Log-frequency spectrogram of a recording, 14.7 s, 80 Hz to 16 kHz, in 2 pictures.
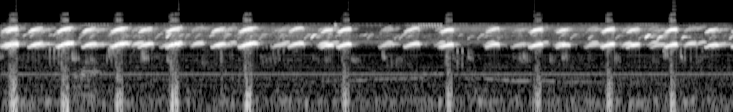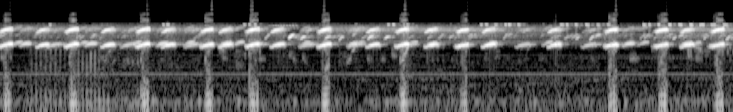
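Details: A chorus of foam nest tree frogs croaking late at night by Gowrie dam, a waterhole on Djuma Game Reserve in South Africa's Sabi Sand, 30 January 2021; overlapping creaky calls pour out continuously, punctuated by regular sharp ticks.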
